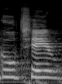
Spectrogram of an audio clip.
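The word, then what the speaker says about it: Gülçe: first time hello i'm gulche rhymes with dolce and with making it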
